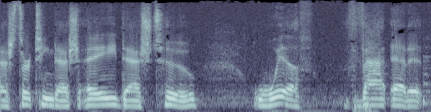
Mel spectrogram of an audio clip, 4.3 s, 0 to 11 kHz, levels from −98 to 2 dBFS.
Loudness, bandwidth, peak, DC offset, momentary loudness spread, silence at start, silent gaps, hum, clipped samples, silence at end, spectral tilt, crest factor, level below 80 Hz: -19 LUFS; 11 kHz; -8 dBFS; under 0.1%; 14 LU; 0 s; none; none; under 0.1%; 0 s; -4 dB/octave; 14 dB; -50 dBFS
